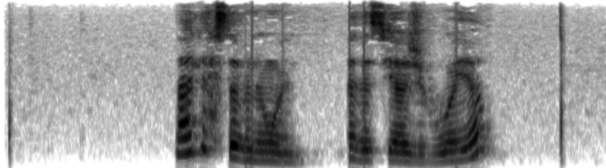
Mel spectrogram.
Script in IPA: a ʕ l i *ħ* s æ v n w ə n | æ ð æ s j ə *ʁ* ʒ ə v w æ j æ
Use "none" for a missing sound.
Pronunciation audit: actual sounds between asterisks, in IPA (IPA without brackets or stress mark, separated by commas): ħ, ʕ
